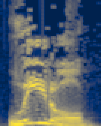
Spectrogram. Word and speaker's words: Lidl: Lidl. Am I saying that right? Yeah. Lidl, which we learned a lot about that yesterday.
